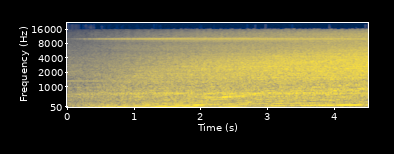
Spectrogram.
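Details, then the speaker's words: 2x72 belt grinder on a VFD running from 220V in an apartment, on a flimsy wooden table: smooth whir climbing evenly as the motor spins up, then steady with minimal vibration, no rattle or knock; running normally. "it's running pretty good and I'm happy so boom we did it"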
